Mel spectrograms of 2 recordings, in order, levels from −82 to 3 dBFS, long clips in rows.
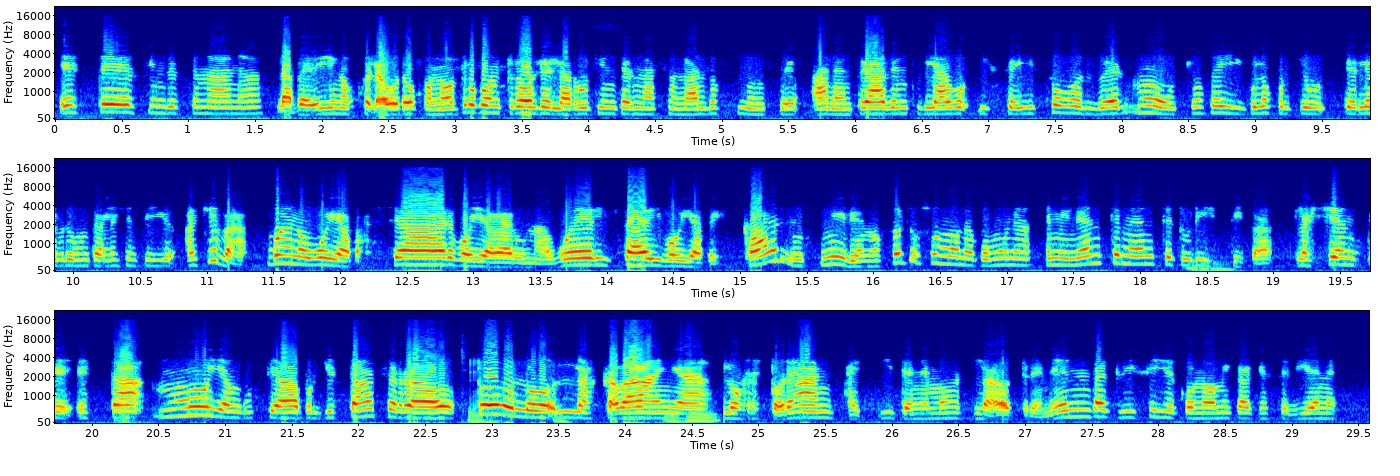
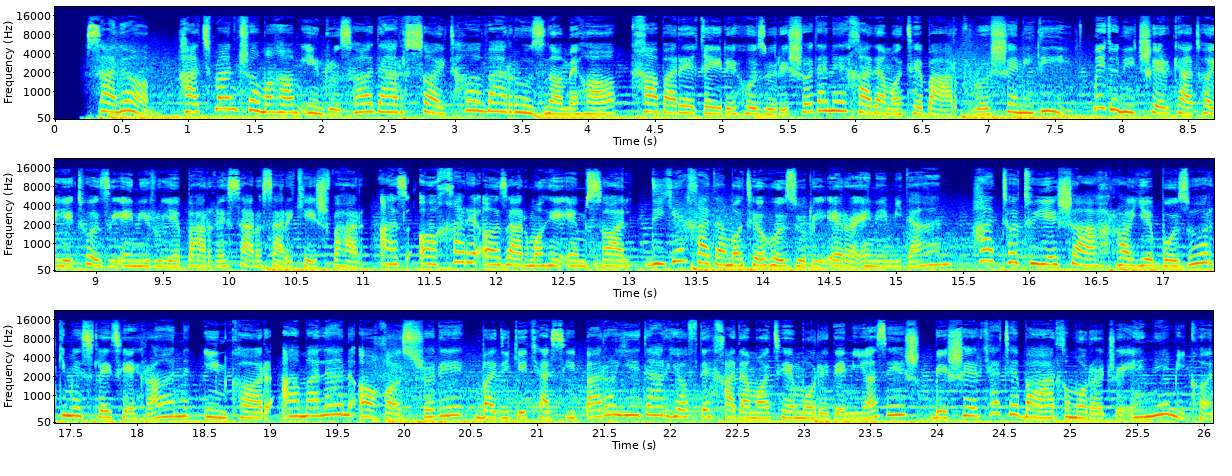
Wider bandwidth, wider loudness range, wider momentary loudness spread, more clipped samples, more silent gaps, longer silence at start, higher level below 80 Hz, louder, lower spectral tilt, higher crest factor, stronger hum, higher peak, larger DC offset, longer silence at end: second, 12.5 kHz vs 16.5 kHz; first, 7 LU vs 1 LU; first, 12 LU vs 3 LU; neither; neither; second, 0.05 s vs 0.25 s; second, -54 dBFS vs -30 dBFS; first, -15 LUFS vs -20 LUFS; about the same, -3.5 dB/octave vs -4.5 dB/octave; about the same, 12 dB vs 14 dB; neither; about the same, -4 dBFS vs -6 dBFS; neither; first, 0.25 s vs 0 s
